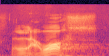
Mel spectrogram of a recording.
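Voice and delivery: very low, slow-sinking deep voice; deep male voice, pitched low. Shown as a demonstration.

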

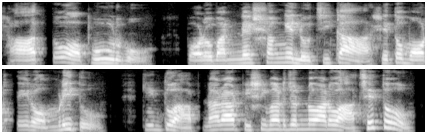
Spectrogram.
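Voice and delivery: a calm scholar speaking gravely; Rupendra's voice. A narrator's reading. (নিচু গম্ভীর গলায় পণ্ডিত রূপেন্দ্র)

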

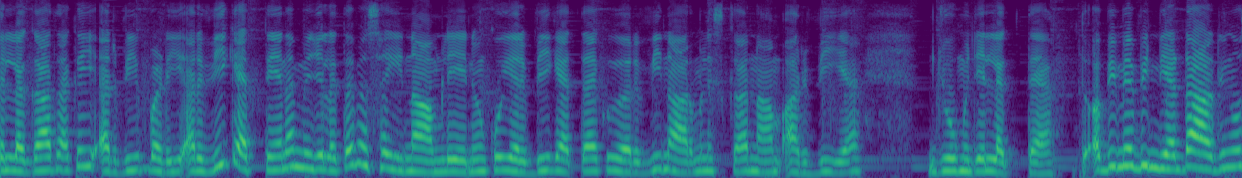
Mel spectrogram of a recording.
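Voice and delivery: normal talking voice

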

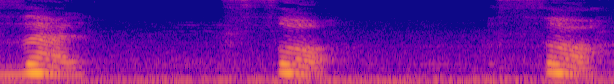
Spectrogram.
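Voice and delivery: Zel and so with the tongue between the teeth, a th sound; tongue out between the front teeth on Zel and so; lisped letters. Shown as a demonstration. Teacher repeating the lisped letters for students. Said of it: "böyle diliniz geliyor".

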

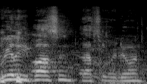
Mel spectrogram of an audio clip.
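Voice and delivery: high, loud incredulous question; retold disbelief. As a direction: act out being appalled at the crowd. Retold disbelief at the crowd's chant.

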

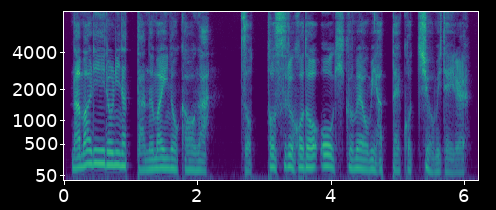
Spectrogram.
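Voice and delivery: ordinary delivery

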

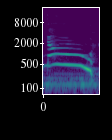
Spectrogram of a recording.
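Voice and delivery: high, loud, drawn-out wail of refusal; long exasperated cry; groan. A narrator's reading. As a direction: groan it as a despairing mom. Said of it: "my mom groaned".

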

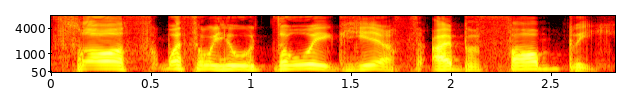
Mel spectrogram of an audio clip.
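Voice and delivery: high mock Madrid accent with a heavy lisp; lisped comic Madrid Spanish accent. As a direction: fake a Madrid accent, lisping into th. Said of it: "we have to do a Madrid accent".

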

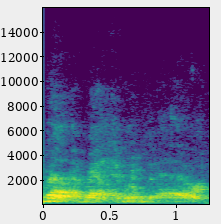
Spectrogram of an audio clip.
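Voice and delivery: slobbering cartoon beast noises; messy monster gobbling. Tsar eating among dainty European guests, messy monster gobbling. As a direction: gobble like Slimer at the table. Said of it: "Beauty and the Beast or Slimer".

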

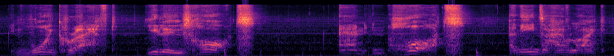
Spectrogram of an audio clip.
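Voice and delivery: high, hammed-up Australian wildlife-host accent; bad Australian accent. Player narrating Minecraft danger, bad Australian accent. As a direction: exclaim in a mock Australian accent, stretching the words. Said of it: "I'm not really good with my accents".

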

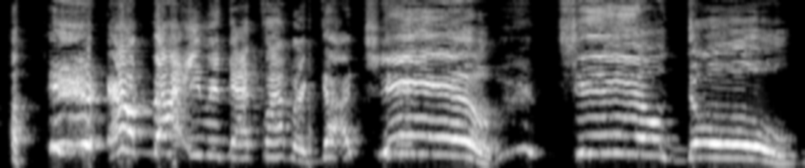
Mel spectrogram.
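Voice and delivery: high, drawn-out squeal; laughing protest. Real, not acted. Storyteller denies being that guy, laughing protest. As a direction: beg them to chill through laughter.

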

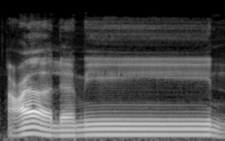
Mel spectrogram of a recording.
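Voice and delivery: আলামিন very slow, final ee held extra long into the n; three-alif stretch. Shown as a demonstration. Teacher shows correct stopping at verse end, long-held আলামিন. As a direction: chant আলামিন, stretching its last vowel three beats. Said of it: "তিন আলিফ টান দিয়ে পড়তে হবে".

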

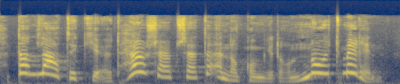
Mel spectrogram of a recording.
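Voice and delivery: high, sharp angry threat; wife scolding the fisherman angrily. Acted. Angry wife threatens her husband, high and sharp. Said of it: "zei de vrouw boos".

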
